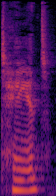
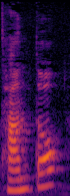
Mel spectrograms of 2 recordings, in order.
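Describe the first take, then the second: First: The word ends on a 't' with no vowel. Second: The word ends with an 'o' vowel. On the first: This is another reading of the English spelling. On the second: This is the Japanese name. "in Japanese we call it"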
